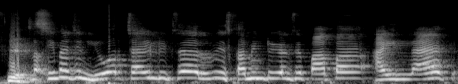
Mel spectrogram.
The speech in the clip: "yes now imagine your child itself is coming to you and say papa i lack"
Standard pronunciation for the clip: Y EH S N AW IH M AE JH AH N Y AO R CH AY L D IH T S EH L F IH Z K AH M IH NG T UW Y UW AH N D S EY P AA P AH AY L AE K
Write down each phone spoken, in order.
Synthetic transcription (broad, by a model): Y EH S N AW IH M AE JH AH N Y AO R CH AY L D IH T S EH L IH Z K AH M IH NG T UW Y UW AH N S EY P AA P AH AY L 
